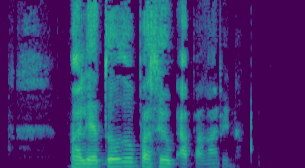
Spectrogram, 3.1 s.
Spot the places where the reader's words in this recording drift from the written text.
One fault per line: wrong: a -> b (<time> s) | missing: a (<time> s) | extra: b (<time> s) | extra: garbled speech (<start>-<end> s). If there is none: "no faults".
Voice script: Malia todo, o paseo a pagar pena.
no faults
